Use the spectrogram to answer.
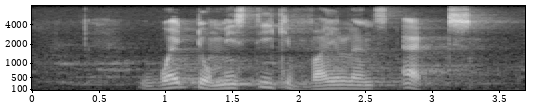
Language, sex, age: Zulu, male, 23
